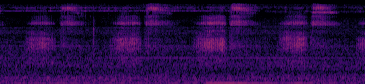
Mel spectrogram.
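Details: A Maine Coon cat purrs throughout a nap in a low, steady rumble, with soft snoring breaths every second or so.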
